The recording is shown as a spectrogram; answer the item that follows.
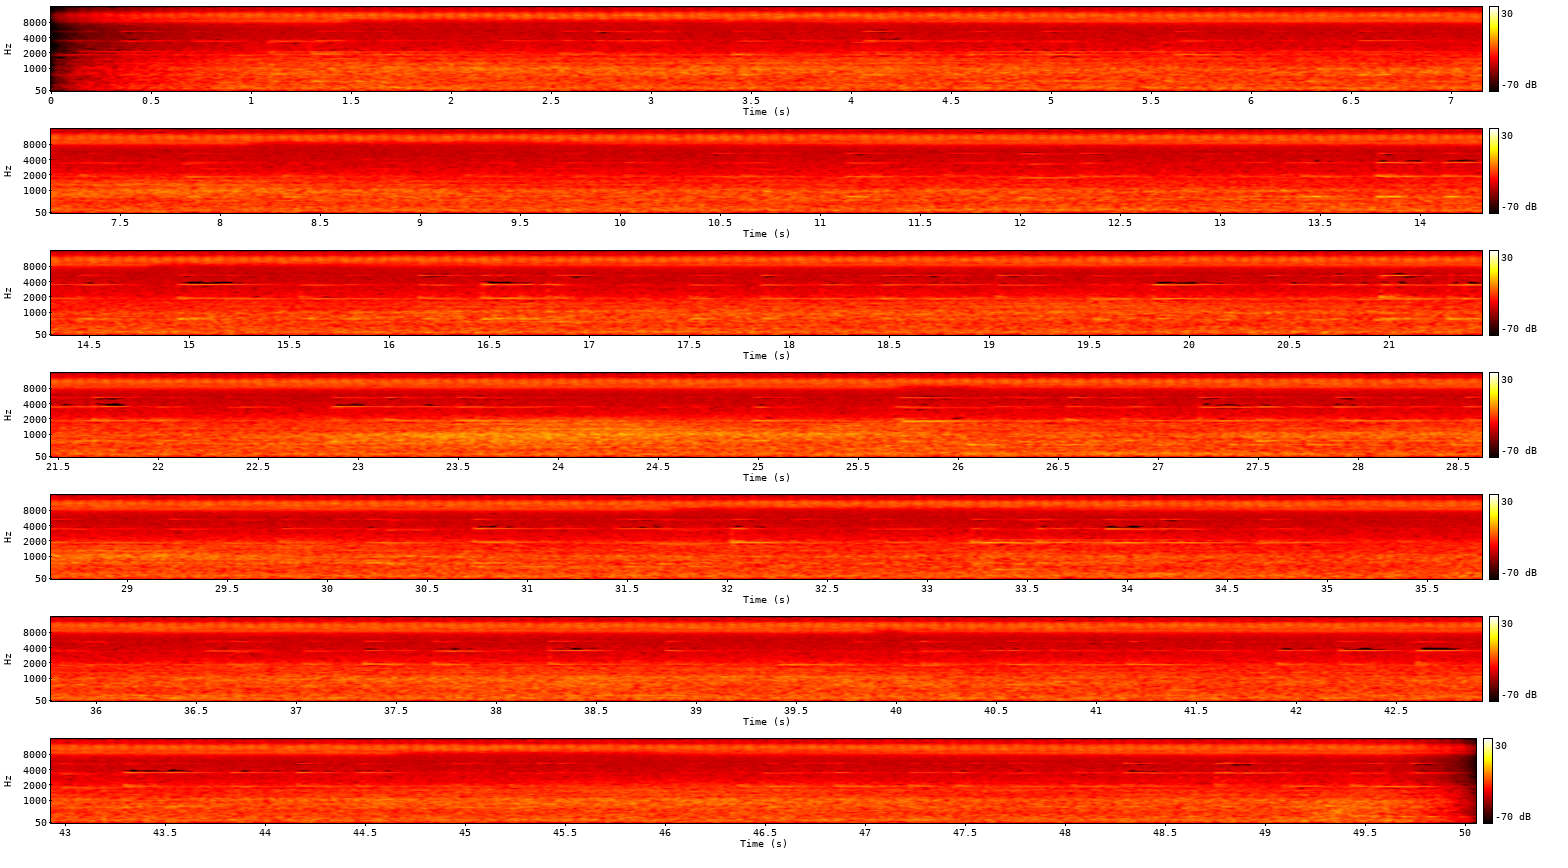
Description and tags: Night at the countryside with cows and crickets
Recorded near a farmhouse with crickets in the garden and cows in the field. In the distance you can sometimes hear cars from a road.
Recorded in Gasel, Switzerland.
